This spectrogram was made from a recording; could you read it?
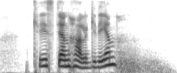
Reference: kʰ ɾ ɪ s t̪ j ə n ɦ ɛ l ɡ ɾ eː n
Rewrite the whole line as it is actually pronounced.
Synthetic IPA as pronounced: kʰ ɾ ɪ s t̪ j a n ɦ a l ɡ ɾ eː n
